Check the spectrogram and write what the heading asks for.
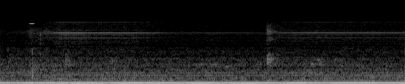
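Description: Steady low electrical hum on the recording, with a faint thin high whine starting about half a second in. Two faint clicks come through, one just after the start and one near three seconds.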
